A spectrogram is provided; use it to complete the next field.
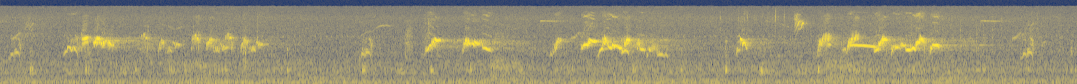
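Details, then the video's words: Red-whiskered bulbul of the Ché type, fluffed up and singing at a bird trap against a decoy bird: short bursts of bright, warbled, chattering notes, several quick phrases spaced about a second apart, over a quiet background. "Bẫy chào mào Ché căng xòe áp đảo mồi"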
